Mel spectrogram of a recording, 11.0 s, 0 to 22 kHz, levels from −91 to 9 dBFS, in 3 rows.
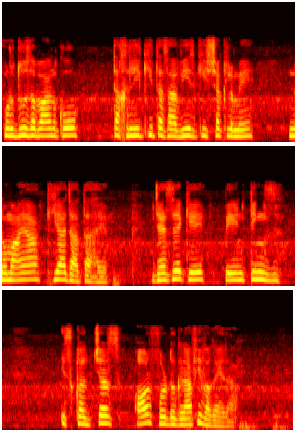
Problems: constant background noise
